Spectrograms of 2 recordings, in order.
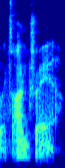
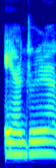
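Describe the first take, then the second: First: "Andrea" said AHN-dray-uh, with an open ah; right pronunciation. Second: "Andrea" said AN-dree-uh, with a flat a; wrong pronunciation. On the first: Shown as a demonstration. Fan correcting her own name, AHN-dray-uh, quietly. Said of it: "No, it's Andrea". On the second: Retold or imitated. Fan mimicking people who mispronounce her name, AN-dree-uh. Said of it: "people, like, mistake my name".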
